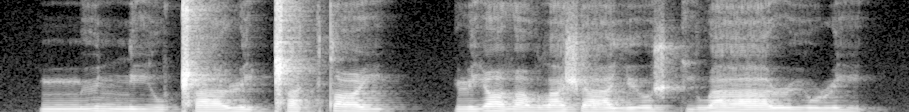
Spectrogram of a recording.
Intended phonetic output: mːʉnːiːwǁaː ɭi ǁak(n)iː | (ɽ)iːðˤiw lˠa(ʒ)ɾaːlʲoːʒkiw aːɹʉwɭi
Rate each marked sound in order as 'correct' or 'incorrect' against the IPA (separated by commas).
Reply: incorrect, incorrect, correct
